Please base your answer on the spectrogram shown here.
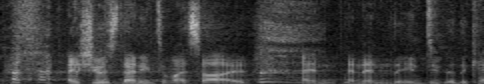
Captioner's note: laughs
